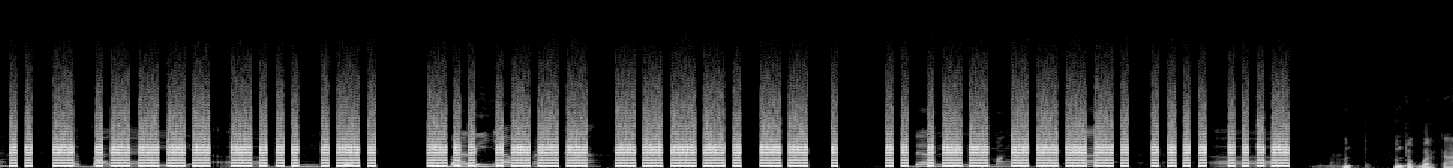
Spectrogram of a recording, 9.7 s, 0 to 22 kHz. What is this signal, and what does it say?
Morse code, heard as a buzzer, hand-sent with a straight key, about 24 wpm, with speech in Indonesian. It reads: IT1BR DJ9ME IW9HV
